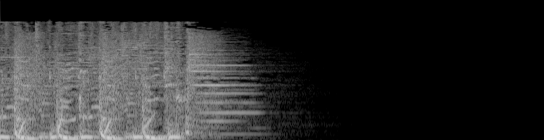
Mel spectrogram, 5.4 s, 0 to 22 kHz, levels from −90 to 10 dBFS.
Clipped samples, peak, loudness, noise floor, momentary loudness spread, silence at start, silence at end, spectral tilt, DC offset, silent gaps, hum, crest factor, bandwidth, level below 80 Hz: under 0.1%; -2 dBFS; -17 LUFS; -78 dBFS; 10 LU; 0 s; 2.85 s; -4 dB/octave; under 0.1%; none; none; 18 dB; 12 kHz; -26 dBFS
